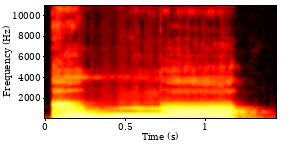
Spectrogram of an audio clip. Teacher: پھر لام کے اوپر کڑی زبر ہے اور کڑی زبر کو ایک الف کے مقدار کھینچنا ہوتا ہے، لمبا کرنا ہوتا ہے.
